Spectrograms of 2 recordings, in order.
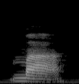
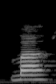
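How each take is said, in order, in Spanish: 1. Se dice con el tercer tono, bajo y con descenso. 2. Se dice con el primer tono, alto y plano. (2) "Primer tono"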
